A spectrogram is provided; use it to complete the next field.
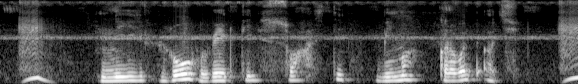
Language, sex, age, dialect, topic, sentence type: Maithili, male, 18-24, Southern/Standard, banking, statement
